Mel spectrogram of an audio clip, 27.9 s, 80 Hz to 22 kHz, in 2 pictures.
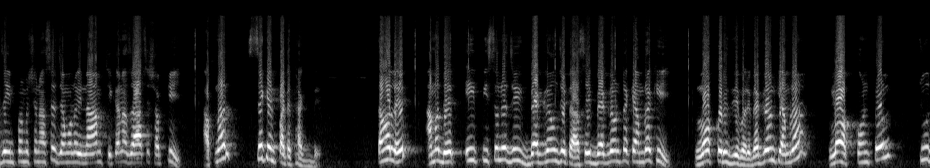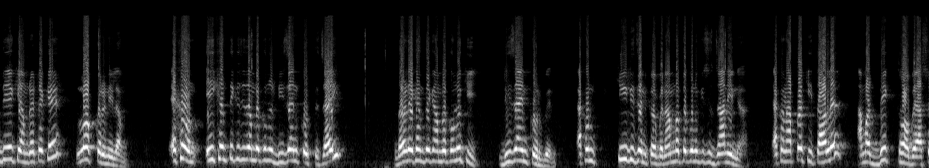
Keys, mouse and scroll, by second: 2.9 click, 5.8 alt+scroll up 1, 6.1 space, 6.2-6.8 drag, 13.3 ctrl+2, 15.2 space, 15.3 click, 15.7-16.3 space, 17.7-18.9 drag, 24.6 space, 24.8 click, 25.1-25.4 space, 26.1 space, 26.4 click, 26.6-27.0 space.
